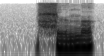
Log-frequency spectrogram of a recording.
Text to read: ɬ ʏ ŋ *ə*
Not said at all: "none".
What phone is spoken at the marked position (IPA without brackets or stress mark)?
ə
